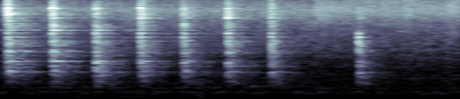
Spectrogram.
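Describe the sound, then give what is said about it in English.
Chopping of steak on a restaurant grill for a cheesesteak: eight sharp, evenly spaced clacking strikes, with a slightly longer pause before the last one. No voices are present. “I'm just chopping the steak on the grill right now.”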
